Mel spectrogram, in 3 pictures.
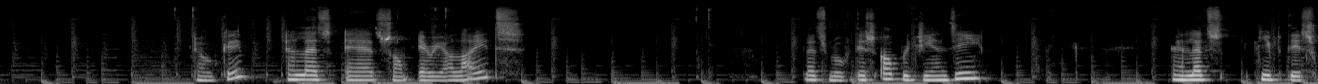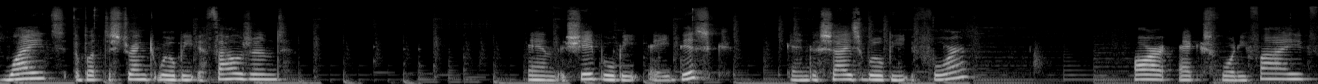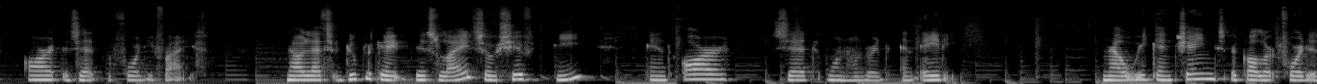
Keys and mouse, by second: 4.3-6.9 drag, 7.8 g, 13.7-17.4 drag, 16.8 KP_0, 19.0-19.9 drag, 20.9-22.3 drag, 26.5 r, 31.7 shift+d.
